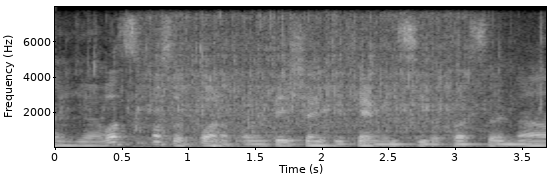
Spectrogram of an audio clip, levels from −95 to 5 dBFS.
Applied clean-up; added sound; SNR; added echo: none; Trickle, dribble / Sink (filling or washing) / Water tap, faucet; 9 dB; none.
